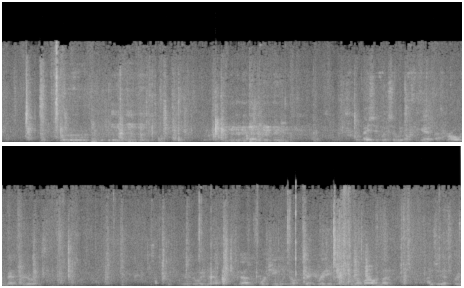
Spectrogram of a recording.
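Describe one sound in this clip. Several men talk with each other.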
